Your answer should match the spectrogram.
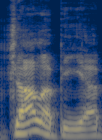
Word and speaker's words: galabiya: And then Jalaba is D-J, this is more for North Africa, D-J-E-L-L-A-B-A. – Wow, okay. – And then it can be also spelled Jalabia because the G is sometimes pronounced, the G is pronounced J in most Arabic, G-A-L-A-B-I-Y-A.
